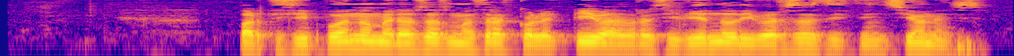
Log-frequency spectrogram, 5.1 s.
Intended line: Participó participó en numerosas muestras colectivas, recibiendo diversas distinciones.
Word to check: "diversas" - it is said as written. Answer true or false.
true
